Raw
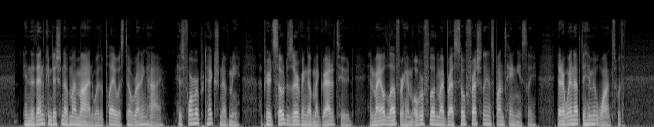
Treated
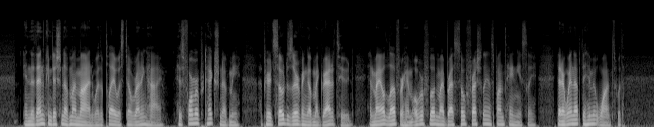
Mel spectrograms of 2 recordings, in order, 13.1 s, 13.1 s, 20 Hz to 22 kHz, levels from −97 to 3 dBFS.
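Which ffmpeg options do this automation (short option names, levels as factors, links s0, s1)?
-af "asetnsamples=n=441:p=0,asendcmd='1.35 lowpass f 5200;4.53 lowpass f 2200;5.54 lowpass f 3500;7.54 lowpass f 2200;8.24 lowpass f 1300;10.23 lowpass f 2600;11.41 lowpass f 1200',lowpass=f=10000:p=1"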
